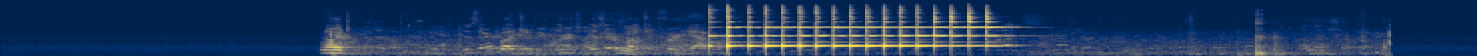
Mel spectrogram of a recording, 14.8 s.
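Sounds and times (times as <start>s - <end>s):
bell ringing: 7.1s - 10.4s.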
